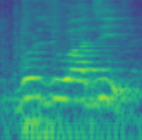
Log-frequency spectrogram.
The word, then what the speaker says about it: bourgeois: Our epoch, the epoch of the bourgeoisie. Two words, look here. bourgeoisie. We pronounce it as bourgeoisie.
